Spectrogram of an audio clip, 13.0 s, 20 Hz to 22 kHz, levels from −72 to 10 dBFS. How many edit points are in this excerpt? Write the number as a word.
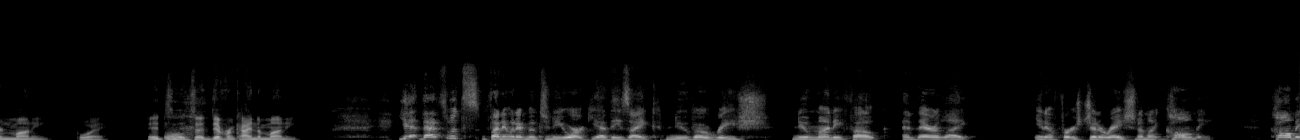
zero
